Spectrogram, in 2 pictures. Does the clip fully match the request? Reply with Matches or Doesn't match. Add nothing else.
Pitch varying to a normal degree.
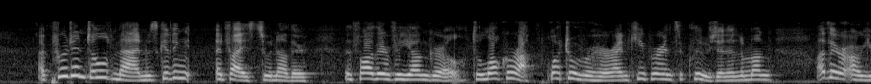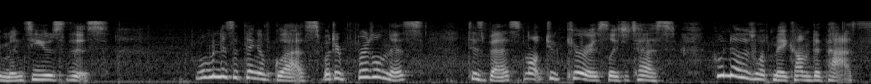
Doesn't match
